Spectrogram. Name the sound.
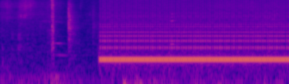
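telephone dialing tones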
